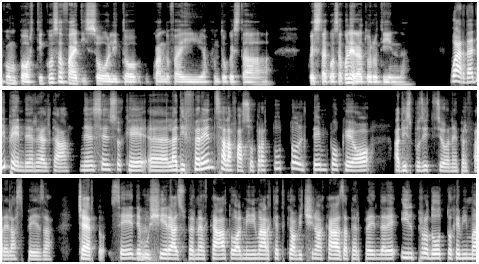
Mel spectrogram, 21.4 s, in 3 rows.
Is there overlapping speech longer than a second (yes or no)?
no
